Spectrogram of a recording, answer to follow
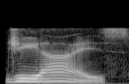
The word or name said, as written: GI's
